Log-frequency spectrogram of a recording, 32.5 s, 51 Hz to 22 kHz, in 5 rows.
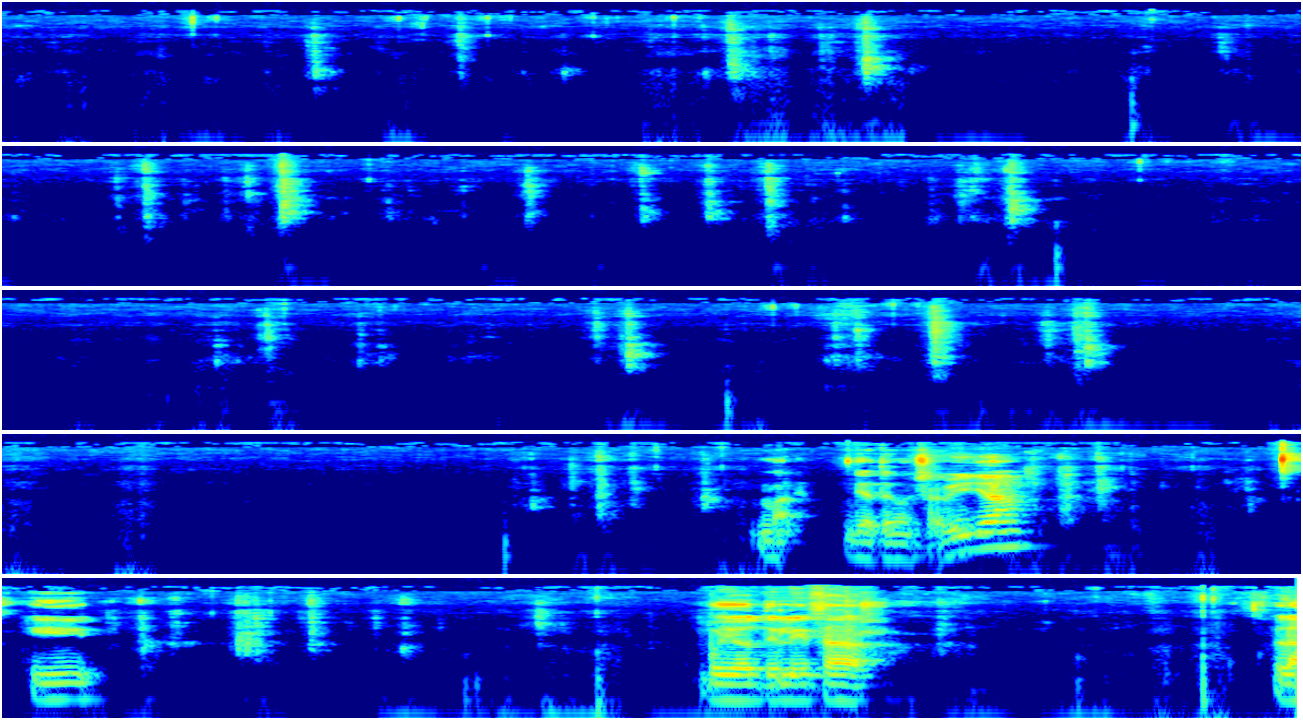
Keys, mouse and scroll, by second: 0.1 click, 1.0 alt+right click, 2.0 alt+right drag, 2.4 alt+shift+right drag, 3.0 alt+shift+right drag, 3.4 alt+shift+right click, 4.2 ctrl+b, 5.8 click, 6.2 a, 7.8 ctrl+2, 8.4-9.9 middle drag, 8.9 z, 10.3 Tab, 10.6 middle click, 11.4 ctrl+r, 12.4 right click, 13.9-14.5 drag, 14.5-17.0 ctrl+middle drag, 16.0 ctrl+r, 17.5 alt+shift+right click, 18.3 ctrl+b, 22.2 click, 22.4 Tab, 22.8-28.5 ctrl+middle drag, 24.7 alt+q, 26.6 alt+q, 27.9 s, 28.5 click, 28.7 g, 29.1 click, 30.0 shift+Tab, 30.7 g, 31.5 click.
